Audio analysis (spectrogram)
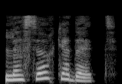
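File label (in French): "La soeur cadette", French; vocabulaire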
